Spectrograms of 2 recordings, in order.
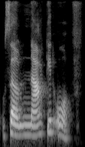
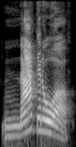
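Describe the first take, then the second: First: Said in the usual way. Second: "Knock it off" slow, stressed and louder; slow firm repeat. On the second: Shown as a demonstration. Firmly telling viewers to knock it off, slow and loud. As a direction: lay down the law on "Knock it off".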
